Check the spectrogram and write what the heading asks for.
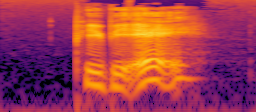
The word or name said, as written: PBA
